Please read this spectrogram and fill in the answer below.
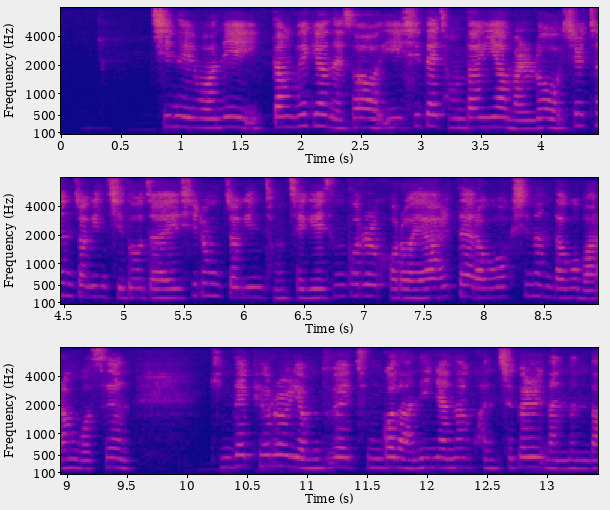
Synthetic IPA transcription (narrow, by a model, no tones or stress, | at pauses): t͡ɕinɯɭwʌɲiːp̚t͈aŋɸwe̞ɡjʌne̞sʰʌiɕʰide̞t͡ɕʌŋdaŋiamaɭːoɕʰiɭt͡ɕʰʌnd͡ʑʌɡint͡ɕidod͡ʑae̞ɕʰiɾjoŋd͡ʑʌɡint͡ɕʌŋt͡ɕʰe̞ɡesʰɯŋbuɾɯɭkʌɾʌjahaɭt͈e̞ɾaɡoɸwak̚ɕ͈inɦandaɡomaɾɦanɡʌsʰɯn | kinde̞pʰjoɾɯɭjʌmdue̞t͡ɕuŋɡʌdaɲiɲanɯnkwant͡ɕʰiɡɯɭnanːɯnda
